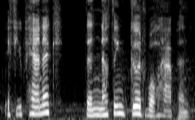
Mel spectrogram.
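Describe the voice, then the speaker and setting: A man's voice: on the high side, moderate pace, a bit bright, a little hiss or hum, pitched above the performer's own voice, lightly acted. A man voicing a frightened young female cartoon pony, talking anxiously to herself in a storybook reading. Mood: panicked, self-calming. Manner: anxious, breathless self-talk with repetitions.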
